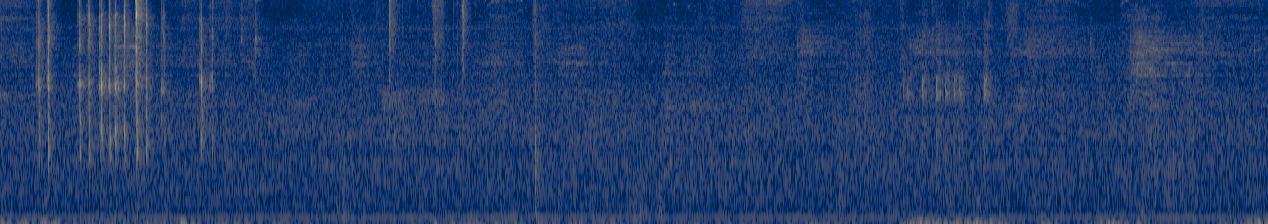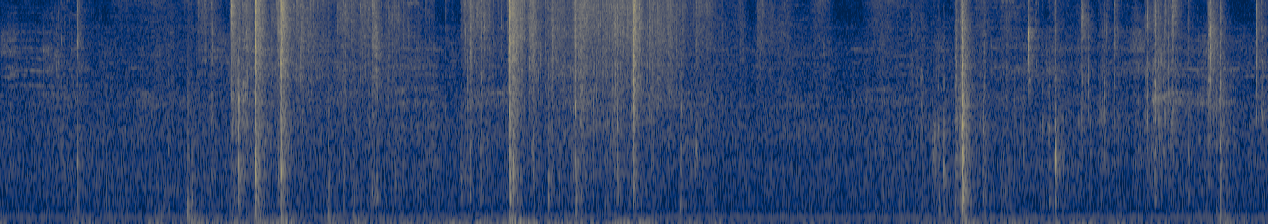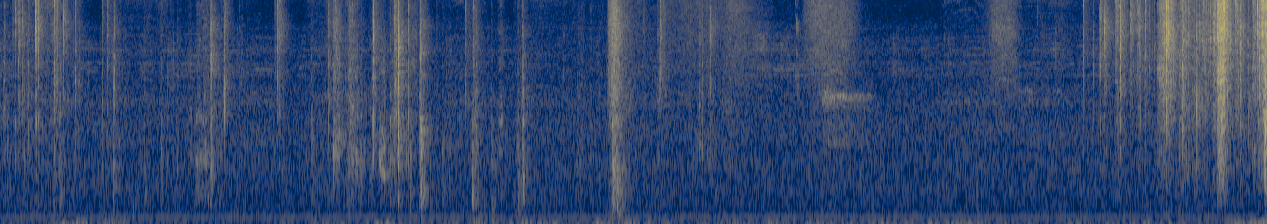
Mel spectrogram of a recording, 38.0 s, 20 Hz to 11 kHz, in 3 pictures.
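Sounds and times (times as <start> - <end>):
foil packs crinkling: 14.7 - 20.0, 22.0 - 30.5, 36.1 - 38.0.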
